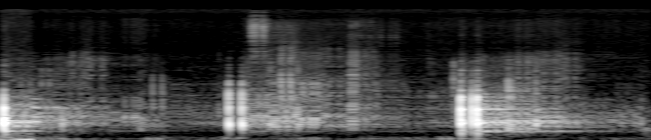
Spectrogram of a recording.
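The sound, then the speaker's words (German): Slow footsteps in a stairwell above: a few faint, soft thuds roughly a second apart, with light scuffing between them over a quiet background. “Im Treppenhaus. Oben. Langsame Schritte.”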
